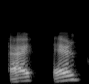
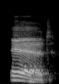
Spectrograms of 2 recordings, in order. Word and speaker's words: Aird: pronunciation of the name, Erd. Is like this? Yeah, correct. Perfect Can pronunciation. you say it? Can you say it for us? Erd, Erd. It's a Scottish name, apparently.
